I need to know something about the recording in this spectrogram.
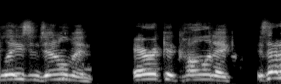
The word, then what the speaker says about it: Kolenich: All right, ladies and gentlemen, Erika Kolenich. Is that how you say your last name? Very close. It's Kolenich. Kolenich. Okay. No, I have a similar challenge. The problem is when people mispronounce my last name, it can sound lewd very easily.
